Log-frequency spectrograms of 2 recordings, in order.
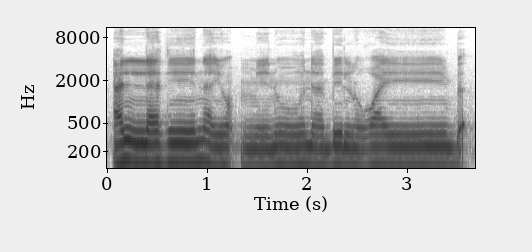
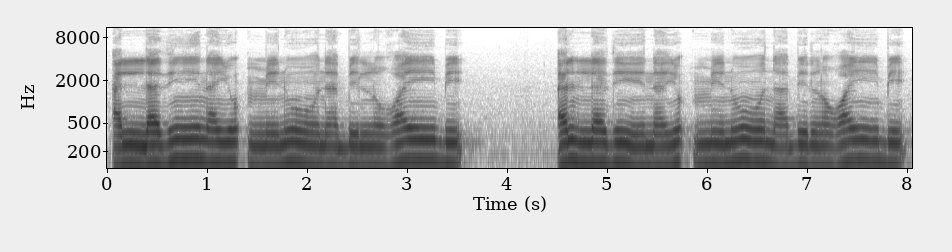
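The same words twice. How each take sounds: First: Slow recited "بالغیب" closing on a bare b; recitation with a stop. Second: Slow recited "بالغیب" ending open on -bi; continuing recitation. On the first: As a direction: stretch the words, drop the final vowel of بالغیب. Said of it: "خواست به ایسته وقف". (تلاوت کشیده، وقف روی ب «بالغیب») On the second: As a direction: stretch each word, voice the final kasra of بالغیب. (تلاوت کشیده، «بالغیب» با کسرهٔ پایانی) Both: Shown as a demonstration.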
